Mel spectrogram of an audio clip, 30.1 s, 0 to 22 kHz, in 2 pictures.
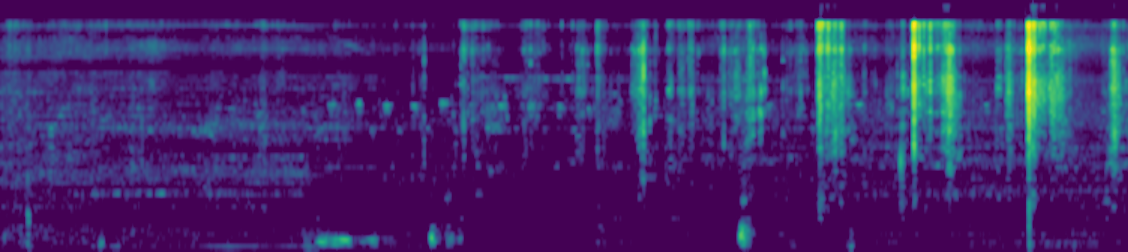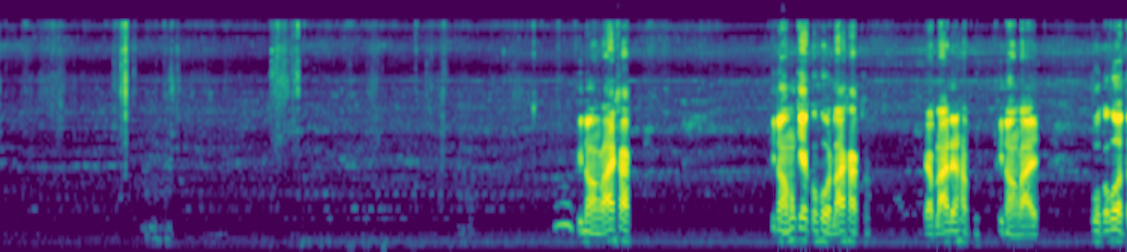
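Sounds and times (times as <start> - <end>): dry corn leaves rustling: 6.2 - 17.5, 18.6 - 19.2.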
